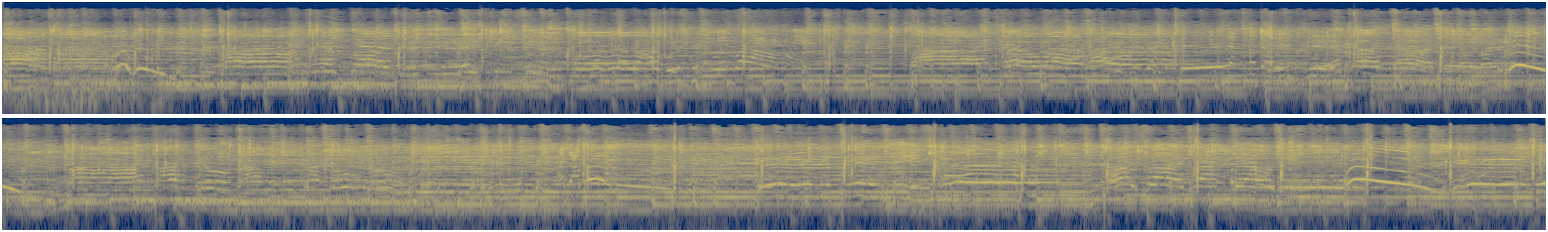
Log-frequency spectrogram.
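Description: A group of voices singing a song together with acoustic guitar accompaniment.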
